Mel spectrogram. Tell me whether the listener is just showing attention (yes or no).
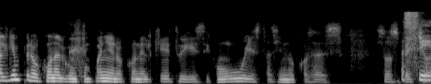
no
